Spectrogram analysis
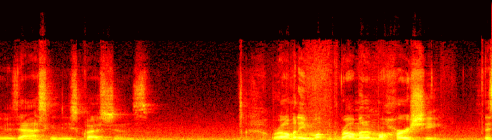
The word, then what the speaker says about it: Maharshi: Ramana Maharshi, they say Maharshi, but like if you looked at it, it's Maharishi. But if you say Maharishi, everybody will think you're talking about the fellow from Transcendental Meditation.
